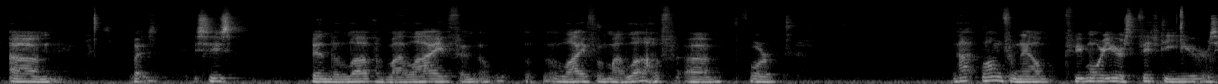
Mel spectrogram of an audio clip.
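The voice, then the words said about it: Teary, emotional voice. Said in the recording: “I think the meds are making me a little teary”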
